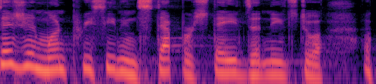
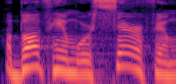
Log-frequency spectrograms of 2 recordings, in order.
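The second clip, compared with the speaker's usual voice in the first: scripture reading; 4 dB louder than usual. Acted. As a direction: let each phrase of scripture land. Reads Isaiah six aloud.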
